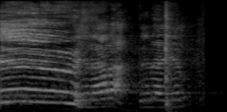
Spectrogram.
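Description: A long meow-like call that rises and falls in pitch, followed by two shorter calls, with a sharp click near the end before the sound cuts off.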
